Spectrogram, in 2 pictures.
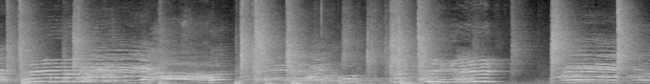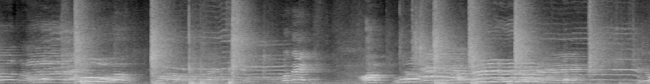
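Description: Kendo sparring: several people's drawn-out kiai shouts overlapping, with repeated sharp cracks of bamboo shinai striking armour and thuds of stamping feet on the wooden dojo floor.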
